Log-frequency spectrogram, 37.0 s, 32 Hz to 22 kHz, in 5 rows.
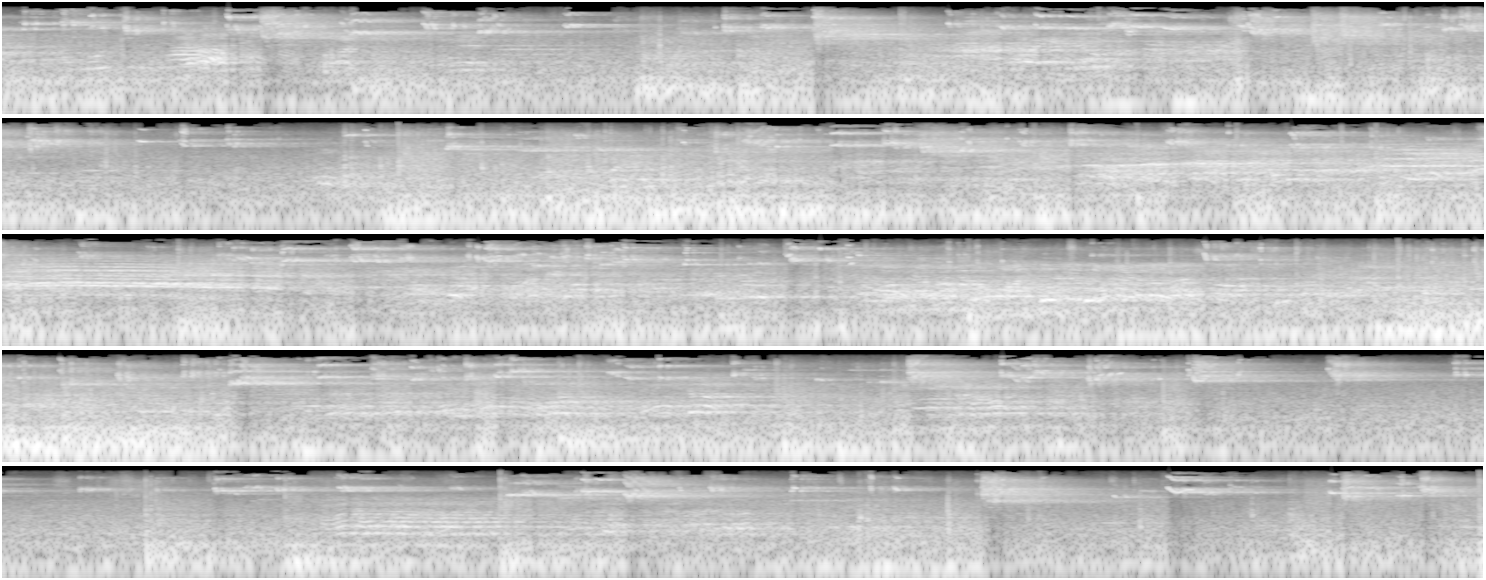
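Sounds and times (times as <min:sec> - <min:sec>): sneakers squeaking: 0:00.0 - 0:37.0
basketball dribbling: 0:09.2 - 0:14.9, 0:15.7 - 0:16.6, 0:20.6 - 0:23.4, 0:24.5 - 0:27.1.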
